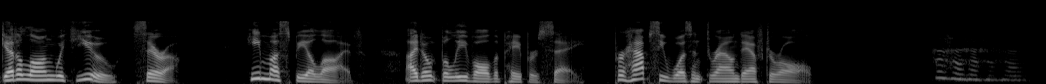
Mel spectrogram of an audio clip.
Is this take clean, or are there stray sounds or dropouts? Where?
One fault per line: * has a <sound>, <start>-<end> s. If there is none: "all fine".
* has a laugh, 9.3-10.3 s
